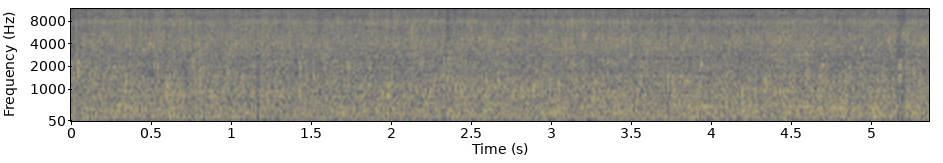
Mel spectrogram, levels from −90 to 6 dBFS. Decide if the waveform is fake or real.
real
